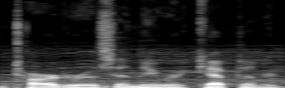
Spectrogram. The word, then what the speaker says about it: Tartarus: You got the idea of Tartarus, which is the ship in Doctor Who. – Oh, no, that's the TARDIS. – Oh, never mind. – This has got an extra syllable.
